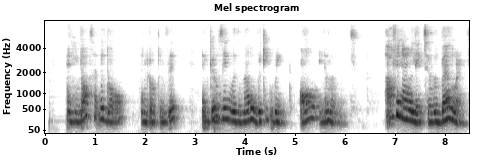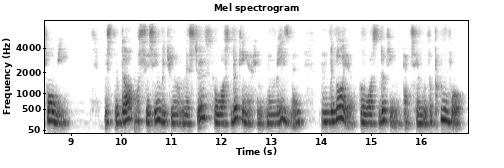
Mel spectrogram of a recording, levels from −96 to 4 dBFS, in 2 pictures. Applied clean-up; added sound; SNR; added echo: neural mask model DeepFilterNet 3.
